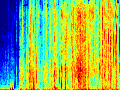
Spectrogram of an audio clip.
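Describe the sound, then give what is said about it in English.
A new material is crinkled and torn by hand: a continuous soft, crackling rustle with a few sharper ticks, fairly quiet throughout. “Alright, so apparently it's pretty easy to tear.”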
